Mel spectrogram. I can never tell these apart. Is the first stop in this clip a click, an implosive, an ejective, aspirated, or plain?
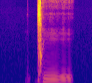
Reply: click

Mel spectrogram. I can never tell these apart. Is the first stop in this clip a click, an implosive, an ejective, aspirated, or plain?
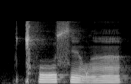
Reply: click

